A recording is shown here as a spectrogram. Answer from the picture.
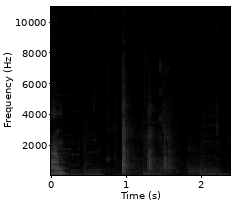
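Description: A metal utensil clinks once against a ceramic bowl about a second in, followed by a couple of lighter ticks, as someone eats from it.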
